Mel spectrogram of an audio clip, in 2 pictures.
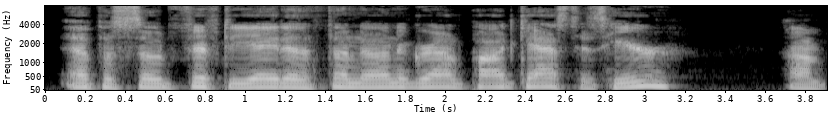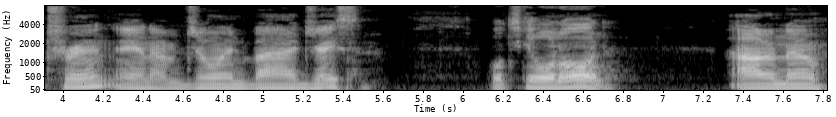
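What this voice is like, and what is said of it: Congested, under-the-weather voice. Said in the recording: “As you can tell, my voice is a little out of it. ... We're both kind of under the weather, so to speak, with the the head crap.”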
